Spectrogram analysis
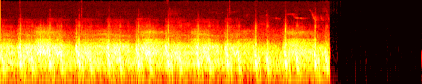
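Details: Ventricular septal defect murmur.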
